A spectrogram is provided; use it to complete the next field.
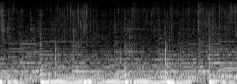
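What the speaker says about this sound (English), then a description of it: "Just let that cook until the bottom side of the egg is set." An egg omelet with Kalamata olives and black pepper sizzles in a pan: a dense, continuous frying crackle, close and fairly loud, with a few soft bumps along the way and no talking.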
